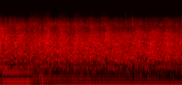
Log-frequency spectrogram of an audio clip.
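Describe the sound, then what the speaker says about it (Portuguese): A church congregation applauds, a steady even wash of many hands clapping at moderate distance, continuous throughout with a low hum underneath. "Dê um aplauso ao Senhor"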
